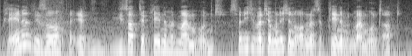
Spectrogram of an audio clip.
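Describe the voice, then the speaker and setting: A man with a fairly high, bright and forceful voice commentates a game in character. He jokes and acts playfully indignant, with faint game noise behind him. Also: animated, fast talker. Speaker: let's play host. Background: video game sounds.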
